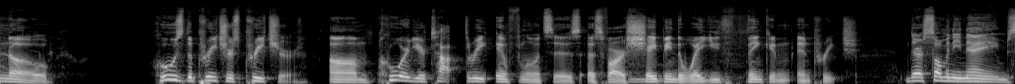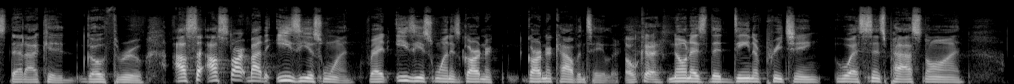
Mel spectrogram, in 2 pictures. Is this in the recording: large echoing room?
no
